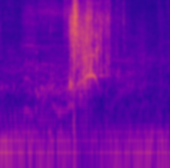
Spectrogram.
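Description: A heavy blade strikes a body with a wet thud.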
